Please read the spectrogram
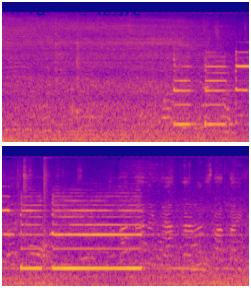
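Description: A horn sounding four short toots and then one longer blast of about a second, all on one steady pitch.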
